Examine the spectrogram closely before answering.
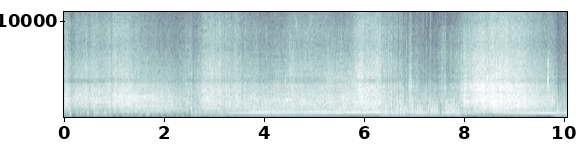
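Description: Wind-driven lake waves surging and splashing against shoreline boulders, with strong wind buffeting the microphone. Midway through, a vehicle's engine hum rises slightly in pitch over the wind and water.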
